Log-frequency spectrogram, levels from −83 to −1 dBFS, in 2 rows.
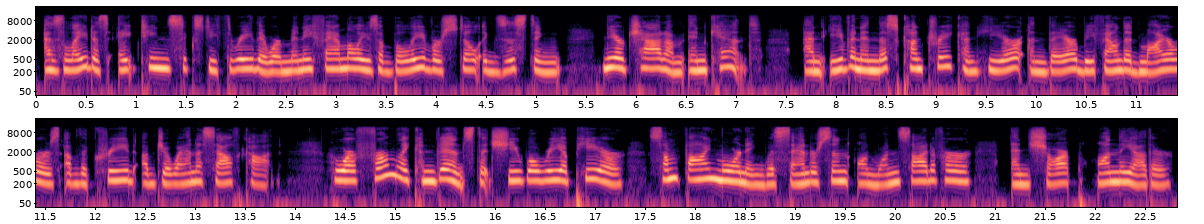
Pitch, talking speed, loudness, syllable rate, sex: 235 Hz, 160 wpm, -19 LUFS, 4.5 syllables/s, female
